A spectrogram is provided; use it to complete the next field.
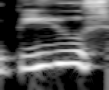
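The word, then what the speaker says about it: పీయూష: ఆ అక్కడ కూడా చూడండి ఇప్పుడు మనం పియూష అంటున్నప్పుడు మూర్ధన్య శకారంతో మనం ఉచ్చారణ ప్రయత్నం చేస్తున్నాం తాలవ్య శకారానికి ఇప్పుడు ఒకవేళ అక్కడ తాలవ్య శకారం ఉంటే గనుక గనుక నేను పియూష రూపే అని ఉండేవాడిని ఉన్నది మూర్ధన్ నిషకారం కాబట్టి పియూష్మ రూపే అది ఈ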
